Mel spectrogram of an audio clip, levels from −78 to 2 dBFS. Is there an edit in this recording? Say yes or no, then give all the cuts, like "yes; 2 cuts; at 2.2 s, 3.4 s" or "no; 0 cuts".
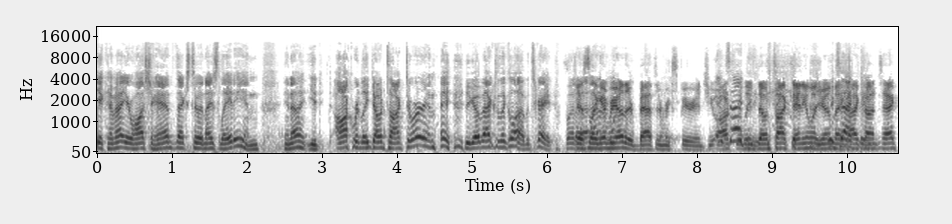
yes; 2 cuts; at 3.0 s, 6.1 s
